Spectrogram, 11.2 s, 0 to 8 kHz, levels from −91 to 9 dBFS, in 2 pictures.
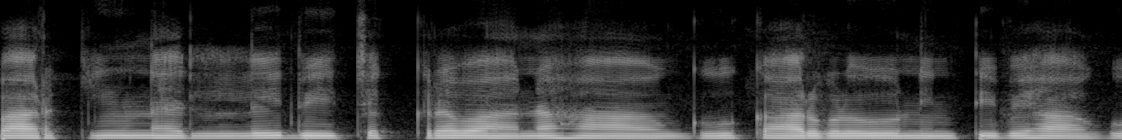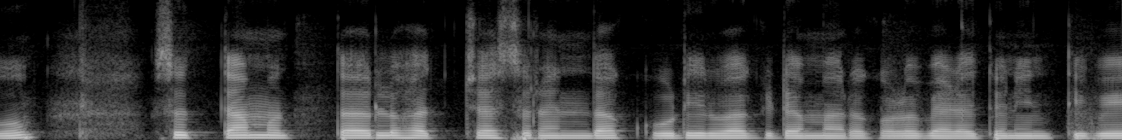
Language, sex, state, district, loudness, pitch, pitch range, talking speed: Kannada, male, Karnataka, Bidar, -19 LUFS, 130 Hz, 125-135 Hz, 95 wpm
